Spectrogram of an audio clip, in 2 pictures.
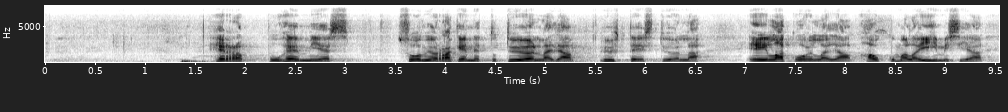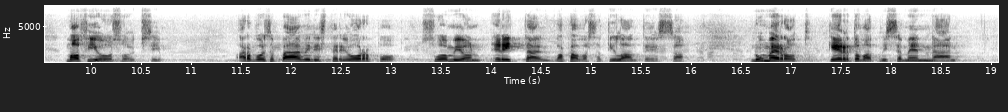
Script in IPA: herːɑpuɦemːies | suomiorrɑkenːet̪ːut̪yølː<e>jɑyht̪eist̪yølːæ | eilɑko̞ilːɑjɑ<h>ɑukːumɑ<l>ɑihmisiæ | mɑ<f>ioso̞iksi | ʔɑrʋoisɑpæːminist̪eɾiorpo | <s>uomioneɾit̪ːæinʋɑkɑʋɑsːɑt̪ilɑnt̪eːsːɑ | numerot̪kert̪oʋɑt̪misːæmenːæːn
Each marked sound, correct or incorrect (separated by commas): incorrect, correct, incorrect, correct, correct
